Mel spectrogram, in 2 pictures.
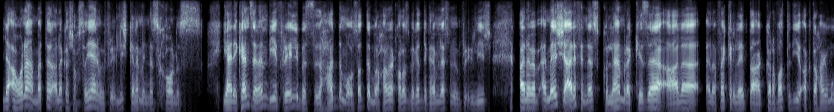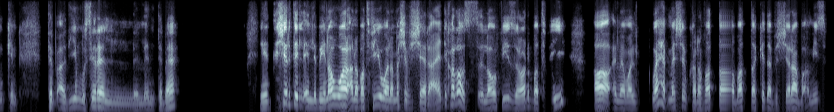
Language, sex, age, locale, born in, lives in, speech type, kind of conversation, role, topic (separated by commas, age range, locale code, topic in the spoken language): Arabic, male, 20-24, ar-EG, Egypt, Egypt, conversation, podcast, guest, إيه أكتر حاجة بتحب تلبسها لما تحب تحس بثقة؟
